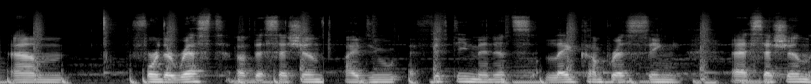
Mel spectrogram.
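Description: Against clear background music, a man speaks very slowly in a fairly low voice with fairly even intonation. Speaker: cyclist vlogger. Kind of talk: casual vlog chat. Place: garage. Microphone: phone near.

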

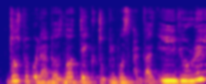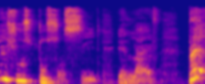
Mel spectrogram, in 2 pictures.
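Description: With lively intonation and a moderate pace, a man talks against a quiet background. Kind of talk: preaching astrology talk to camera. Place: home room. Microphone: phone near.

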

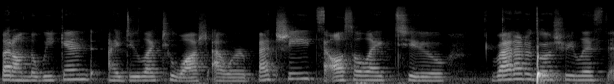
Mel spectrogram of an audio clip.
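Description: A woman talks at a moderate pace with fairly even intonation while noticeable background noise runs behind her. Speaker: lifestyle vlogger. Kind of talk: casual vlog chat. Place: home room. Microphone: camera far.

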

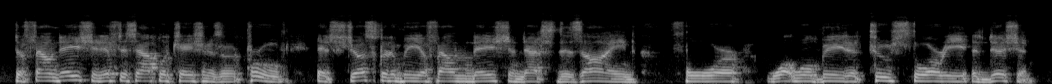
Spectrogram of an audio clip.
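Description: A man speaks at a fairly slow pace in a fairly high pitch, with ordinary pitch variation and very even loudness. Noticeable background noise is present. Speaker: professional engineer and planner. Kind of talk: expert testimony at a public hearing. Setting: video call.

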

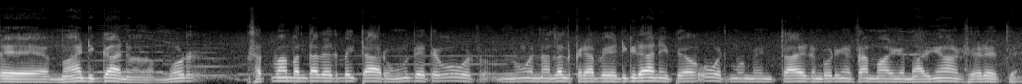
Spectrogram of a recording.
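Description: Faint music plays in the background of this dry sound with no echo. A man speaks at a fairly high pitch with fairly even intonation. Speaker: former wrestler. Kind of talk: interview answer. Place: home room. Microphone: lapel.

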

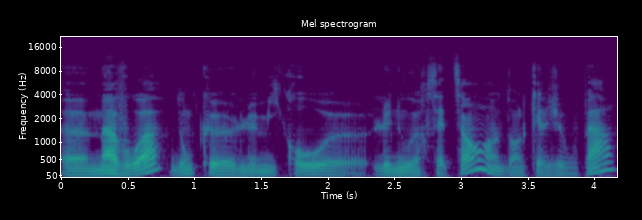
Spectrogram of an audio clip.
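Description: On a very clean recording with a silent background, a man is heard in a dry, close sound with no echo. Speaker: podcaster. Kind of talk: tutorial. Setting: home office. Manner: halting, many hesitations.

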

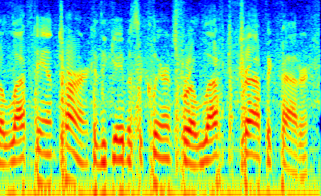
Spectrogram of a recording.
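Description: A man talks at a very fast pace over noticeable background noise, the sound dry with no echo. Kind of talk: instructional explanation. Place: plane. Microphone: headset.

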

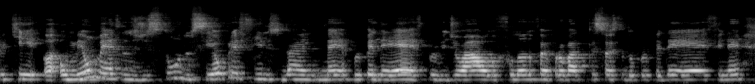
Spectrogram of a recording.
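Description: In a quiet background with audible room echo, a woman talks at a moderate pace and a fairly high pitch. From Brazil, Londrina, Paraná; Paraná, Brazil. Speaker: public exam candidate, former student; public candidate. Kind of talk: interview testimony. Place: office. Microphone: earbuds.

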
